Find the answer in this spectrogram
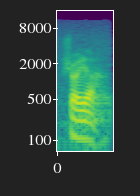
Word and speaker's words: Scheuer: Dr Scheuer, est-ce que je prononce bien votre nom? Scheuer.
